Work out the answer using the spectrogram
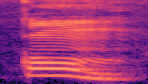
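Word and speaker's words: comb: करना या फिर कण कई लोग इसे क्रम पढ़ते हैं जो कि गलत है हमारा नेक्स्ट एग्जांपल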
